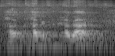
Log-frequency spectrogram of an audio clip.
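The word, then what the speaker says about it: Hagar: हगार और हैगर what robin भाई कैसे उसको प्रोनाउंस करेंगे? हगार हैगर हां हेगर हेगर ओके हेगर जो है सही प्रोनंसिएशन है हिंदी में हाजिरा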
